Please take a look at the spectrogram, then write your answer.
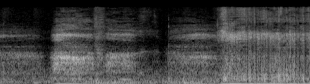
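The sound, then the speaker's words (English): A couple of sharp, forceful snorting inhales through the nose, fairly loud, the second one longer and harsher, with no talking. “That's enough cum snorting for one day.”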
